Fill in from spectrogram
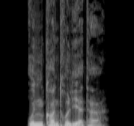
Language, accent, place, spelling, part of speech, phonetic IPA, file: German, Germany, Berlin, unkontrollierter, adjective, [ˈʊnkɔntʁɔˌliːɐ̯tɐ], De-unkontrollierter.ogg
- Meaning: inflection of unkontrolliert: 1. strong/mixed nominative masculine singular 2. strong genitive/dative feminine singular 3. strong genitive plural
